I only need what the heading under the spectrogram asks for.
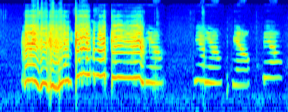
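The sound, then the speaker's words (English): A toy keyboard plays a quick run of electronic cat meows at shifting pitches, the first few loud and bunched together, the later ones shorter and softer with brief gaps. “That's the keyboard. Why? It falls asleep. It purrs and then falls asleep.”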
